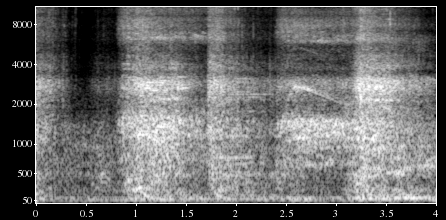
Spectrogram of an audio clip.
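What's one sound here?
An explosion bursts with crackling sparks.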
